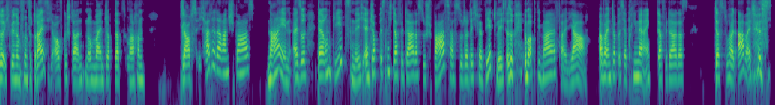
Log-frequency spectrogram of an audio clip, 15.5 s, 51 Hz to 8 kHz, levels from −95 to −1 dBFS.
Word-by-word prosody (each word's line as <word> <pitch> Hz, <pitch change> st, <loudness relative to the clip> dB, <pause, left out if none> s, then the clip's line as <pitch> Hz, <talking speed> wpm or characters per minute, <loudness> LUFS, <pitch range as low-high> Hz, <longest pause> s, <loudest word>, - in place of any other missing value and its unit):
so, 195 Hz, -, +5 dB
ich -, -, -10 dB
bin 180 Hz, 0 st, -2 dB
um 175 Hz, -, -2 dB
5:30 175 Hz, -1 st, +1 dB
aufgestanden, 165 Hz, 0 st, -2 dB
um 165 Hz, -, -4 dB
meinen 165 Hz, -1 st, +2 dB
Job 170 Hz, -1 st, -5 dB
da 165 Hz, 0 st, +2 dB
zu 170 Hz, -, -25 dB
machen. 165 Hz, +2 st, -1 dB, 0.7 s
Glaubst -, -, +4 dB
du, -, -, -19 dB
ich -, -, -13 dB
hatte 345 Hz, -, +2 dB
daran 245 Hz, -3 st, +3 dB
Spaß? 250 Hz, +3 st, 0 dB, 0.3 s
Nein, 175 Hz, -3 st, +3 dB
also 205 Hz, +3 st, +1 dB, 0.2 s
darum 210 Hz, +5 st, +4 dB
geht's 255 Hz, -, -7 dB
nicht. 165 Hz, +1 st, -5 dB
Ein 200 Hz, -, +4 dB
Job 235 Hz, 0 st, 0 dB
ist -, -, -9 dB
nicht 255 Hz, -4 st, -8 dB
dafür 210 Hz, -1 st, +1 dB
da, 200 Hz, +2 st, +3 dB
dass 210 Hz, 0 st, -3 dB
du 180 Hz, -, -13 dB
Spaß 170 Hz, 0 st, +1 dB
hast 175 Hz, 0 st, -7 dB
oder 180 Hz, 0 st, -3 dB
dich 185 Hz, 0 st, -8 dB
verwirklichst. 170 Hz, -1 st, -2 dB
Also, 240 Hz, -, +3 dB, 0.2 s
im 195 Hz, -, +4 dB
Optimalfall 205 Hz, -, 0 dB
ja, 165 Hz, +4 st, +3 dB, 0.3 s
aber 200 Hz, -, +5 dB
ein 185 Hz, +1 st, +2 dB
Job 205 Hz, 0 st, -5 dB
ist -, -, -10 dB
ja 180 Hz, -, -4 dB
primär 205 Hz, -2 st, 0 dB
eigentlich -, -, -3 dB
dafür 180 Hz, +1 st, 0 dB
da, 180 Hz, 0 st, +2 dB
dass 185 Hz, 0 st, -4 dB, 0.5 s
dass 190 Hz, 0 st, +3 dB
du 190 Hz, 0 st, -11 dB
halt 170 Hz, -, +1 dB
arbeitest. 250 Hz, -5 st, +1 dB
185 Hz, 210 wpm, -24 LUFS, 175-210 Hz, 0.7 s, so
